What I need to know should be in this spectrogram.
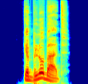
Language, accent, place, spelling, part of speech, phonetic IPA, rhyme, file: German, Germany, Berlin, geblubbert, verb, [ɡəˈblʊbɐt], -ʊbɐt, De-geblubbert.ogg
- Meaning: past participle of blubbern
